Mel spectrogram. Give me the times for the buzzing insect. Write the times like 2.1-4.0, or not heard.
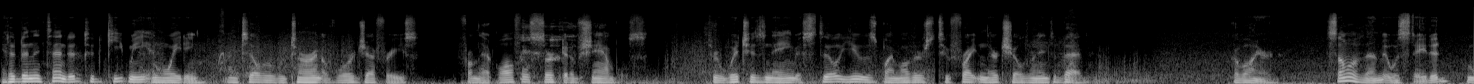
not heard.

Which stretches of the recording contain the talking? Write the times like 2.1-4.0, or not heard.
0.0-11.0, 12.2-14.6.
